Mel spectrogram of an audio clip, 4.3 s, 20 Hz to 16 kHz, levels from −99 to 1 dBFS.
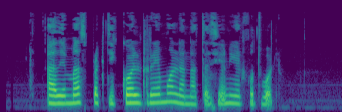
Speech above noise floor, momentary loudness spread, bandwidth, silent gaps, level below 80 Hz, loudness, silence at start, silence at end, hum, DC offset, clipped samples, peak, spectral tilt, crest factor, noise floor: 45 dB; 10 LU; 11 kHz; none; -74 dBFS; -25 LUFS; 0.6 s; 0.9 s; none; under 0.1%; under 0.1%; -6 dBFS; -5.5 dB/octave; 20 dB; -69 dBFS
